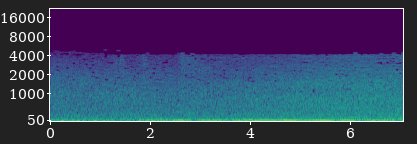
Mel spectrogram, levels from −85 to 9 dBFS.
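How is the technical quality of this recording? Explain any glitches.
Technical quality is poor, with heavy compression damage throughout. Nothing is present above 5 kHz, and the remaining band sounds dull and smeared, with a warbling, fizzy texture on sustained sound. This is likely AAC compression at a very low bitrate, consistent with roughly 12 kbps, where the encoder drops the top band and coarsely quantises what remains.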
